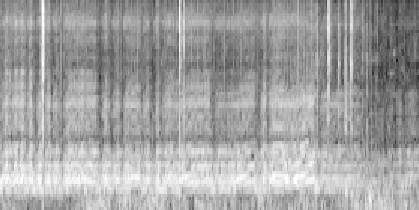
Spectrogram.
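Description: A vehicle engine running steadily, its pitch wavering about three seconds in before it fades. A couple of sharp knocks sound over it.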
